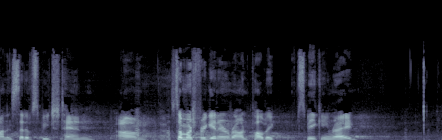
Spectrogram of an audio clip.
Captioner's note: laughter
